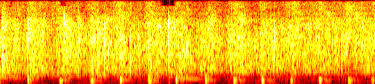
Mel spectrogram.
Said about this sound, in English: Thank you so much. Can we give our panelists a round of applause?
